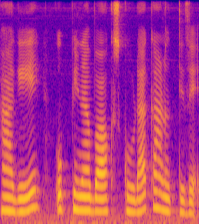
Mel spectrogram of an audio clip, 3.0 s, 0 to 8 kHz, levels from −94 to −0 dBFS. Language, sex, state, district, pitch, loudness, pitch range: Kannada, female, Karnataka, Bidar, 180 Hz, -16 LUFS, 170-195 Hz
